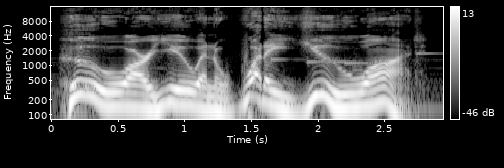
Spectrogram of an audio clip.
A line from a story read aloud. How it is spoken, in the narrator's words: almost shouted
